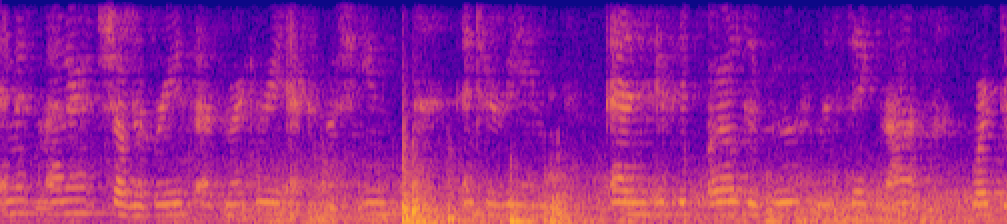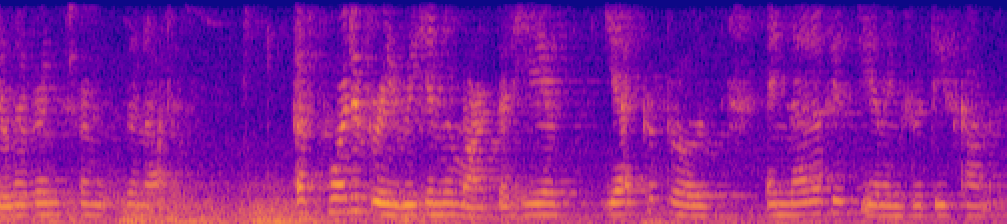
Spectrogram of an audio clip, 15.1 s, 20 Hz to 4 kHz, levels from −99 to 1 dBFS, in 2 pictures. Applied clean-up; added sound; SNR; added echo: none; Thunder / Rain; 1 dB; reverberation time 1.1 s.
